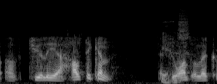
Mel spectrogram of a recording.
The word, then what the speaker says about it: Haltigan: Haltigan, as it's pronounced.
